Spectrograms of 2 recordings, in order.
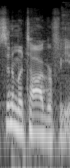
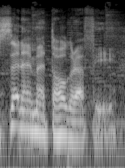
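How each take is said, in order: First: It is said with a plain English accent. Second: It is said with a French accent.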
